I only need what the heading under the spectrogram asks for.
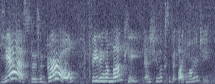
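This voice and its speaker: A woman's voice: high-pitched, very animated, moderate pace, a bit bright. A woman talking informally and coaxingly, as if to a child or an animal, in short patient phrases. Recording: muffled lo-fi field audio with noise.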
